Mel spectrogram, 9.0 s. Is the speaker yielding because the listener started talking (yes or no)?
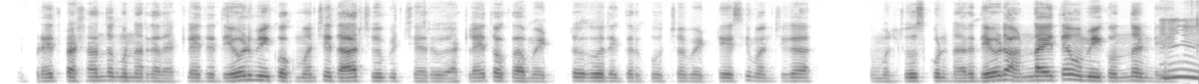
yes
